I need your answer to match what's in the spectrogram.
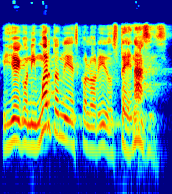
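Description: A man's voice: on the high side, lively intonation, moderate pace, vocal fry, lo-fi sound. A male pastor with a Colombian accent preaching a sermon, repeating key words, urging the congregation to say them back, and acting out little scenes in shifting voices. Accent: Colombian Spanish. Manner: repetitive, exhortative, calls the congregation to repeat words.

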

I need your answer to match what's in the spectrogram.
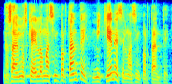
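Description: A man in his forties, a pastor preaching a sermon in an animated way and acting out the voices he quotes. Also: on the high side, normal speed. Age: 40s. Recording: echoey hall, dull lo-fi sound.

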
